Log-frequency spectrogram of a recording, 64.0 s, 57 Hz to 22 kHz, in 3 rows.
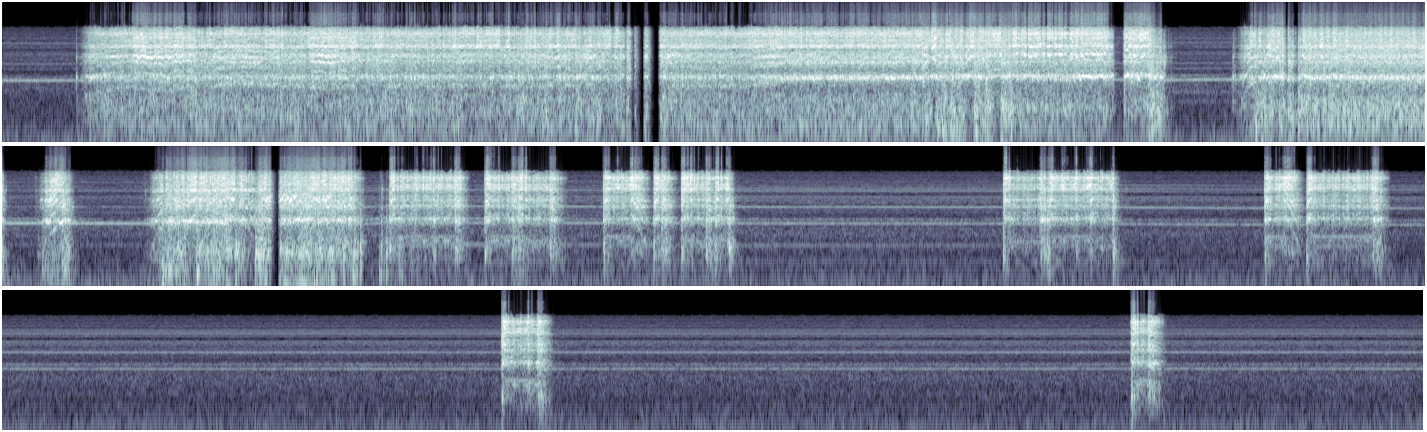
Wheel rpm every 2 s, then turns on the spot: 0, 130, 160, 160, 160, 170, 220, 230, 200, 70, 150, 50, 160, 220, 210, 160, 50, 0, 210, 40, 190, 30, 0, 0, 0, 80, 0, 0, 0, 30, 20, 0.
32-34 38-40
